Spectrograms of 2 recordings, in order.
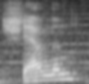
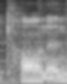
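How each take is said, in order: First: The word begins with an SH-like sound. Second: The word begins with a hard K sound. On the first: The speaker calls it right. "that K becomes like an S H somehow" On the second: The speaker calls it wrong. "They can't just say Karnen"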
